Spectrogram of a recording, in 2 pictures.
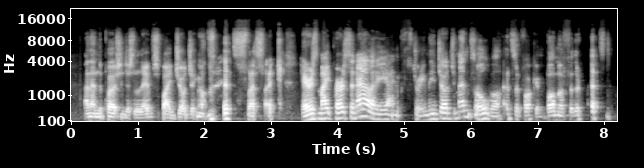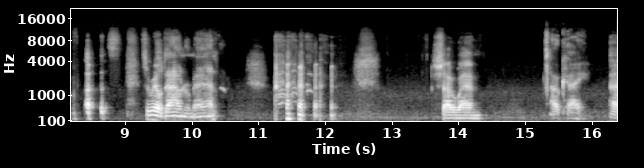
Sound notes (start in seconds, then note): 10.9 laughs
